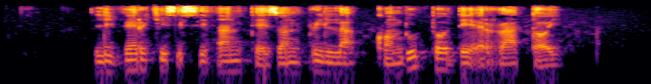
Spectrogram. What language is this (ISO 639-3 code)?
epo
